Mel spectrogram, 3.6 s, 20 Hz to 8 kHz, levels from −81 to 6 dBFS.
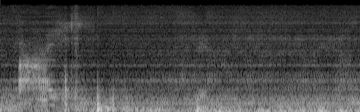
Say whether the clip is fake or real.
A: fake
